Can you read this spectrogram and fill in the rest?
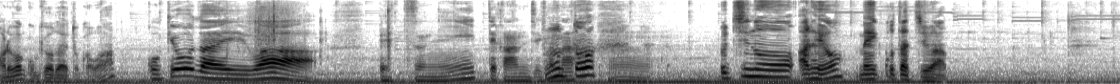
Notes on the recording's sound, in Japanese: パーキング収録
